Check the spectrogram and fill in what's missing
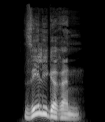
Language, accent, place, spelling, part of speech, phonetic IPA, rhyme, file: German, Germany, Berlin, seligeren, adjective, [ˈzeːˌlɪɡəʁən], -eːlɪɡəʁən, De-seligeren.ogg
- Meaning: inflection of selig: 1. strong genitive masculine/neuter singular comparative degree 2. weak/mixed genitive/dative all-gender singular comparative degree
